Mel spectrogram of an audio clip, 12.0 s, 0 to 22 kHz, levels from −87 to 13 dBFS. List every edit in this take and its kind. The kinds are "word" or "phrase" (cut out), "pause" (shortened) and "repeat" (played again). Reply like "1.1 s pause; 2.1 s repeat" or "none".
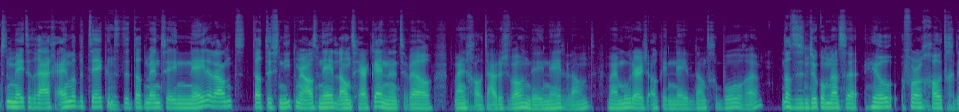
5.6 s pause; 7.5 s pause; 9.6 s pause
